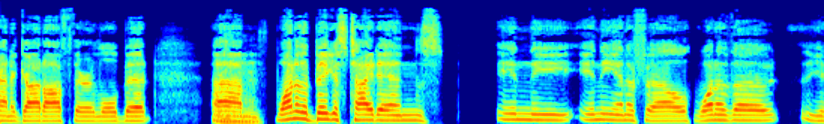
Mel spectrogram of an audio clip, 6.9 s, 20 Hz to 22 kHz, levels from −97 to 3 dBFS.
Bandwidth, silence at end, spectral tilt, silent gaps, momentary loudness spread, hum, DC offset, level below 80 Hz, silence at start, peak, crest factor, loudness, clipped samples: 16 kHz; 0 s; -5.5 dB/octave; 1.69-1.74 s, 3.74-3.78 s, 3.87-4.09 s; 10 LU; none; under 0.1%; -60 dBFS; 0 s; -4 dBFS; 16 dB; -20 LUFS; under 0.1%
